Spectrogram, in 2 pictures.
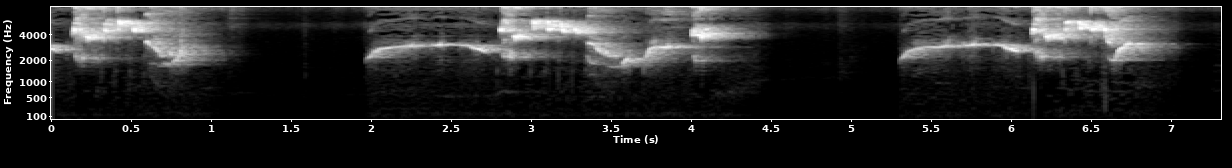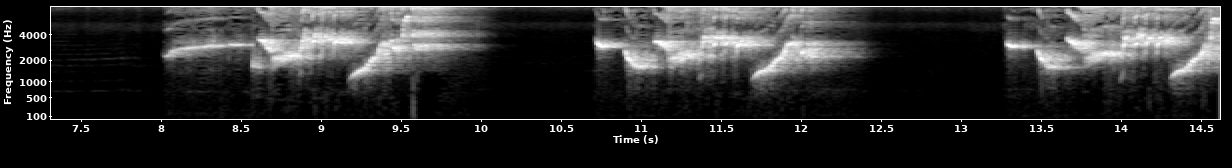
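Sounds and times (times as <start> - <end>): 
white-eye song: 0.0 - 1.1, 2.0 - 4.5, 5.4 - 7.1, 8.0 - 10.1, 10.7 - 12.5, 13.3 - 14.6.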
